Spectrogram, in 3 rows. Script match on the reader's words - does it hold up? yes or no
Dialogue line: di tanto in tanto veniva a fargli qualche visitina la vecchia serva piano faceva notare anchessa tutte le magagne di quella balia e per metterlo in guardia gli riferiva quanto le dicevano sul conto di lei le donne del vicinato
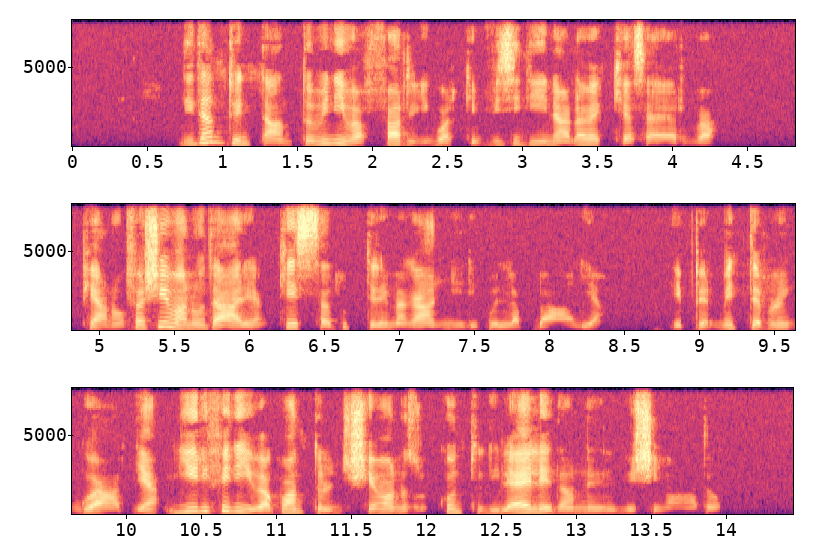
yes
